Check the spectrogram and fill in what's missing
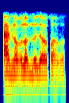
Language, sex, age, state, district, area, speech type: Assamese, male, 18-30, Assam, Lakhimpur, urban, conversation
